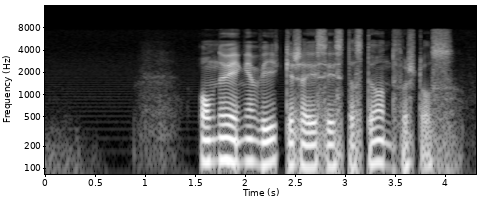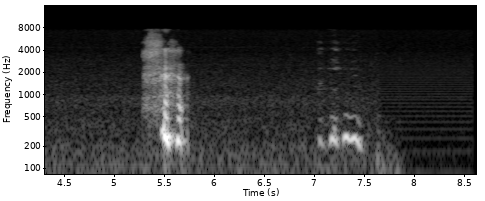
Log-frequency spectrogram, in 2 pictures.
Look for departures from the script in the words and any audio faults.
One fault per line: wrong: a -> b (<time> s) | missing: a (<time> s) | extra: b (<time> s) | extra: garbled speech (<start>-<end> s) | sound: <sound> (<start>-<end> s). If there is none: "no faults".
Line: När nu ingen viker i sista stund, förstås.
wrong: När -> Om (1.6 s)
extra: sig (2.5 s)
sound: laugh (5.3-5.8 s)
sound: laugh (7.1-7.6 s)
